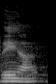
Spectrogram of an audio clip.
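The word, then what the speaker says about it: רֵעַ: 친구라는 단어가 히브리어로는 그 레아라고 말해요. 레아. 야곱의 아내 중에 레아라는 아내가 있잖아요. 그 발음하고 똑같아요.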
